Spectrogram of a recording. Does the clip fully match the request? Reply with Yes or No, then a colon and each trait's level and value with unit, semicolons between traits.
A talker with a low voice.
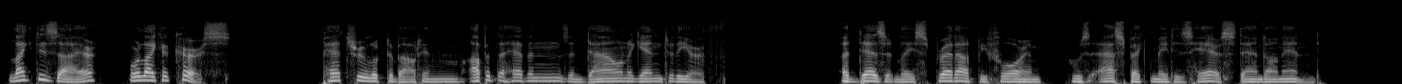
Yes: low, 130 Hz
